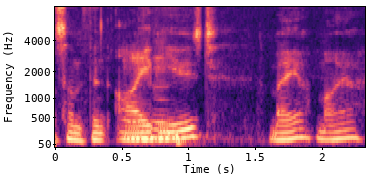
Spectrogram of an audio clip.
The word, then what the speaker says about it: Maya: Maya, how do you pronounce that?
